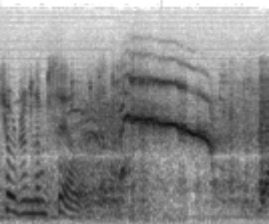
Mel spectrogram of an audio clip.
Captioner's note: screaming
